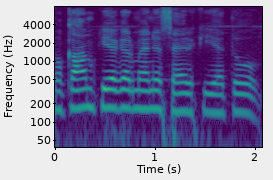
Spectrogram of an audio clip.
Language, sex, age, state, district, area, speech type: Urdu, male, 30-45, Maharashtra, Nashik, urban, spontaneous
